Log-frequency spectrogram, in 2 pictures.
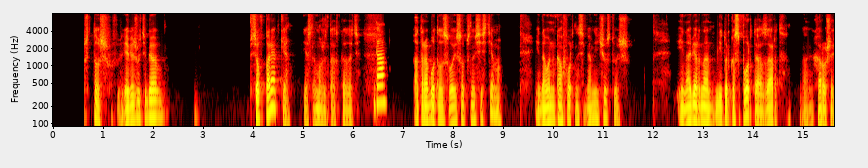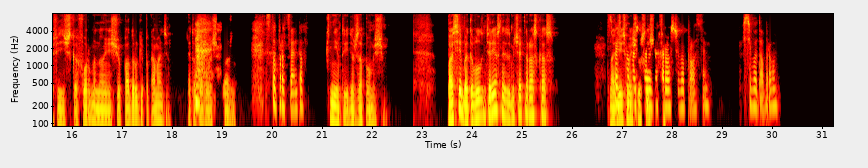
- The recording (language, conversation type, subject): Russian, podcast, Как вы справляетесь со стрессом в повседневной жизни?
- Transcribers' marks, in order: other noise; tapping; other background noise; chuckle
